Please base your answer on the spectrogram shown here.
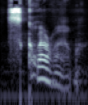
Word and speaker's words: squirrel: Because it's just, I mean, you know, obviously, American accent, you just say squirrel. But it's a very weird syllable. It's like one and a quarter syllables.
